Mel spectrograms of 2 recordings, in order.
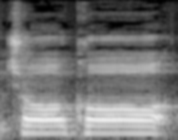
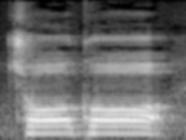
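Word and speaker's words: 兆候: 요게 징후, 조짐 징후의 발음은 초코, 초코.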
